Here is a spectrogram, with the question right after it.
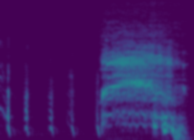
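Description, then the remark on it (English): Four quick hoof clops followed by a loud, drawn-out horse whinny with a shaky, trembling pitch that snorts and fades out, with no talking. “Actually, funny you should use the horse one.”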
